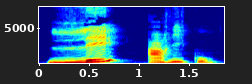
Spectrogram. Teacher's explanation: le h aspiré empêche la liaison donc le h aspiré il n'y a pas de liaison exemple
